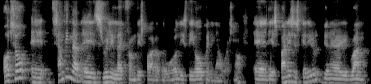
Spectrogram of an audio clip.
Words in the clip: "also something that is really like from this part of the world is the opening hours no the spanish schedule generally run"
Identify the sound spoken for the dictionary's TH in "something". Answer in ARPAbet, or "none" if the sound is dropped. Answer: TH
